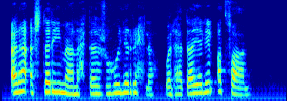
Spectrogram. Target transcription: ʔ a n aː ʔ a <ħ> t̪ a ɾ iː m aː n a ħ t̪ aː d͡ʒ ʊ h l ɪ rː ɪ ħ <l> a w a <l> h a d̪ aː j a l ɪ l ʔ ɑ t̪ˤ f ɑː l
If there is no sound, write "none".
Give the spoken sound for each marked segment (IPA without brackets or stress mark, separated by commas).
ʃ, l, l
